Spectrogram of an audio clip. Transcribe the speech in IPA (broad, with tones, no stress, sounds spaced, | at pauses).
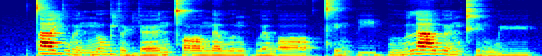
t̪ aː˥ j w ɵ˨˧ n n̪ o˥ w j ɵ˨˩ ɥ j œː˨˥ n t̪ʰ ɔː˨ n̪ ɐ˨ w ʊ˨ ŋ kʷ œː˨ w ɔː˨ | t̪ʰ ɪ˨˩ ŋ p iː˨ p uː˨˥ l aː˥ w ɵ˨˥ n kʰ ɪ˨˩ ŋ w yː˨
